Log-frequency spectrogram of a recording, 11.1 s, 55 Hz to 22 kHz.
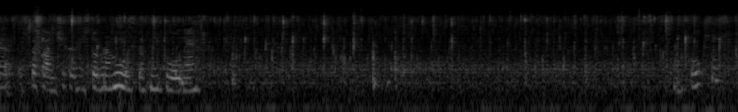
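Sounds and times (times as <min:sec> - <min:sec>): thick sauce boiling in a pot: 0:00.0 - 0:11.0.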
